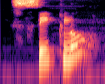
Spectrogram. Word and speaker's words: ciclo: Same way, CERRAR will be pronounced as cerrar, and with I it will also be pronounced with the same sound. For example, CI will be C. So cine, ciclo, or cocina.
